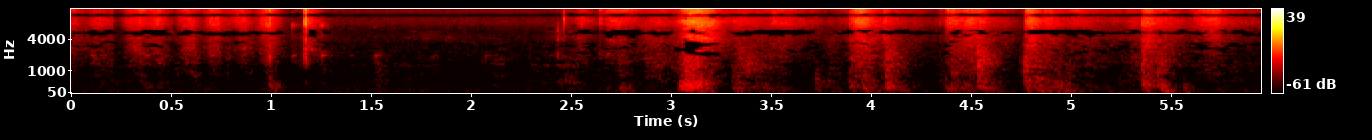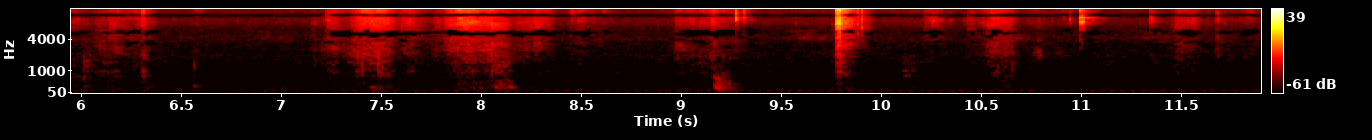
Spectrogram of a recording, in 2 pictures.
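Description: Scissors snip sharply through cord.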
